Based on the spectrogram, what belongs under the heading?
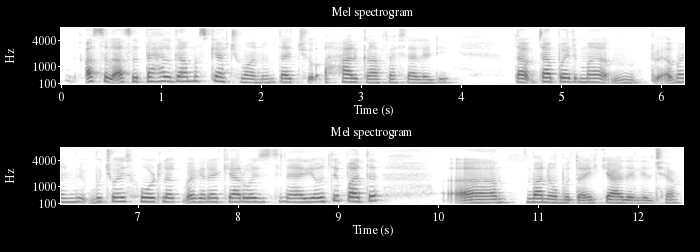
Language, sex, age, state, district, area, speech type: Kashmiri, female, 60+, Jammu and Kashmir, Srinagar, urban, spontaneous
